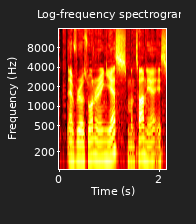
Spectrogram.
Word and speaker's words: Montagne: for those wondering yes Montana is the way you pronounce it in French it means Mountain which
